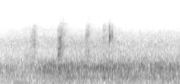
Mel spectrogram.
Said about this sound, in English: I hear a fighter jet behind me. We can't see it because of the cloud cover.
